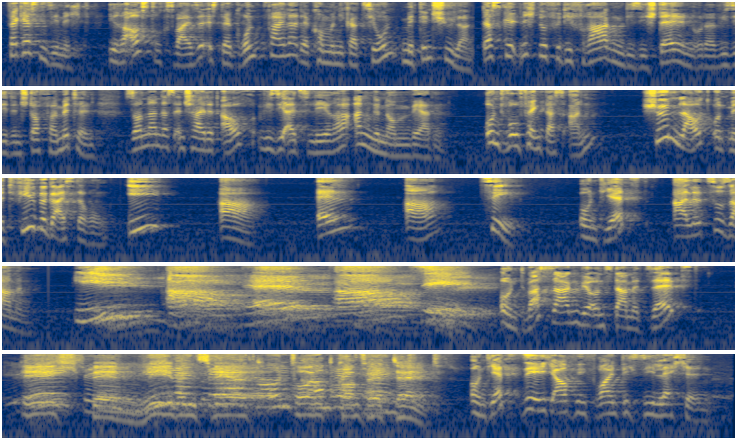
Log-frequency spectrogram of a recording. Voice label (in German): Seminarleiterin; The Wire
